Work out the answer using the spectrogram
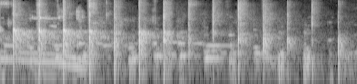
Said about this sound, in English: Hey, everybody. Clap for me.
